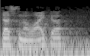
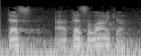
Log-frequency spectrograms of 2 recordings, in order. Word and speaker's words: Thessalonica: You know, I've always pronounced it Thessalonica, but I've learned actually today, I checked many sources, even Schofield's back pronunciation of proper names, and it's actually pronounced Thessalonica.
